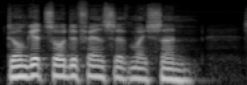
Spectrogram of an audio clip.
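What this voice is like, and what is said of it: Kind, gentle voice. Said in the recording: “in a kind voice”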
